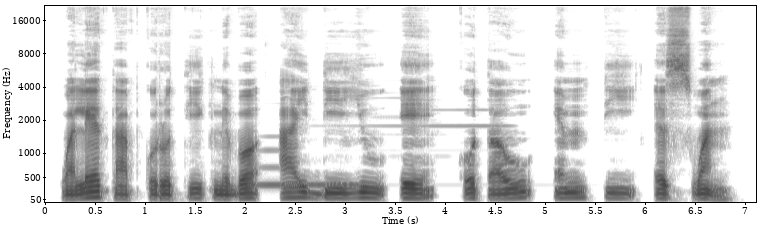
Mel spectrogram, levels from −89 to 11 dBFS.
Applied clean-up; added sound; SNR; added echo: classical method Wiener filter.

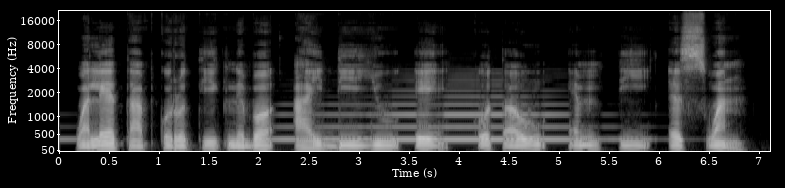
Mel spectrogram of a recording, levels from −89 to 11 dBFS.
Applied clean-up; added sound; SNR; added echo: neural mask model RNNoise.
